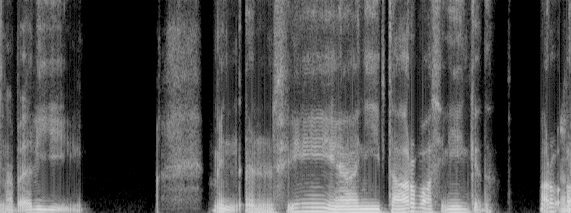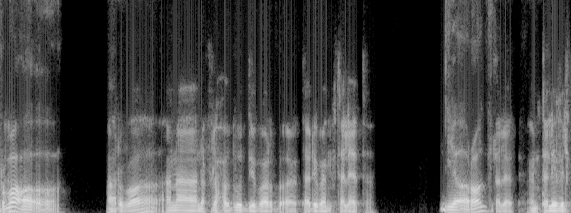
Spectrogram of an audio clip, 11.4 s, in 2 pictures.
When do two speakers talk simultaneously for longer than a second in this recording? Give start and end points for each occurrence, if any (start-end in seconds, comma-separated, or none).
none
